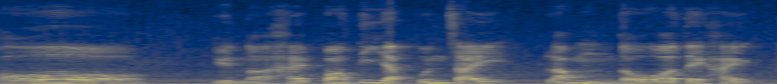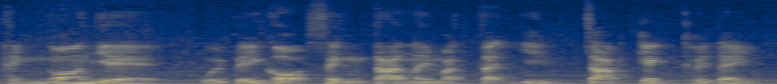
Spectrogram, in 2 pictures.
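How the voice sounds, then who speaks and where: Actor as dutiful navigator, muffled with hum. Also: male voice, on the high side, moderate pace, few pauses, lightly acted. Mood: brisk, dutiful. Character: dutiful male navigator reporting to his captain. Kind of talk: Cantonese radio drama acting.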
